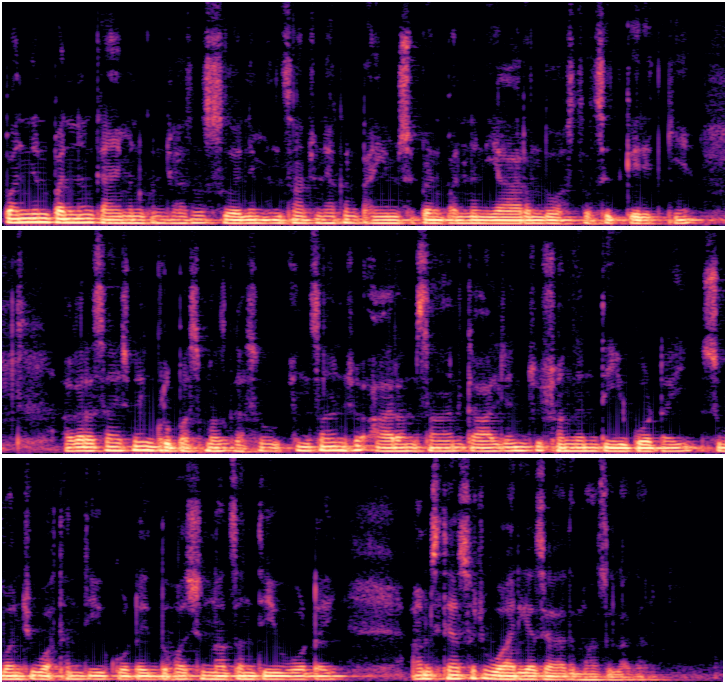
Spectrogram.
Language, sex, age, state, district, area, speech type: Kashmiri, male, 45-60, Jammu and Kashmir, Budgam, urban, spontaneous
